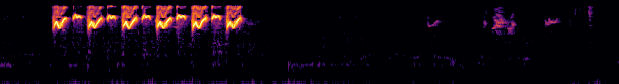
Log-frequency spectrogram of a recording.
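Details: Five quick, rising whistled phrases from a cinereous tit (gelatik batu) spill out over two seconds, followed by quiet with a faint, steady low hum.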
